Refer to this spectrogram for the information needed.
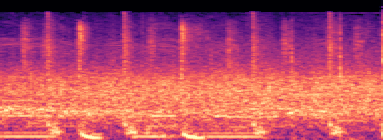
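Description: A steady, dense wash of applause on a live broadcast program, given for the listeners who call in. A regular low thump pulses underneath about twice a second, like a beat behind the clapping.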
